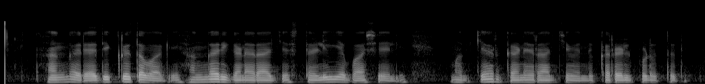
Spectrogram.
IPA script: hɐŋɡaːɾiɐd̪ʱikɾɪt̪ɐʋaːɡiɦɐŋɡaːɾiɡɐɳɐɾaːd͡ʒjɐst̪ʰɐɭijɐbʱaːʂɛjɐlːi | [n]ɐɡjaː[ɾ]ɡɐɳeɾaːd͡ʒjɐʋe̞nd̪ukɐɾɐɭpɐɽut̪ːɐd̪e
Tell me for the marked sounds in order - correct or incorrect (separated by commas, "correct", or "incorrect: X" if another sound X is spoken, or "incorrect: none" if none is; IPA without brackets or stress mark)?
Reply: incorrect: m, correct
